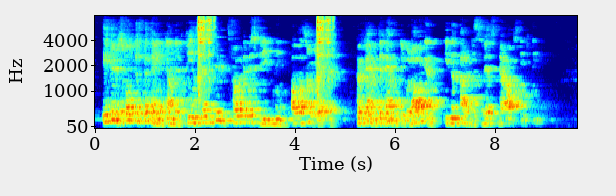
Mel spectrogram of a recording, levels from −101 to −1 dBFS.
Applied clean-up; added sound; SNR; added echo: classical method WPE with log-MMSE.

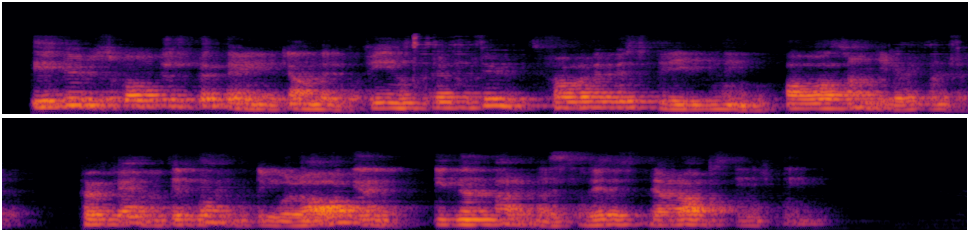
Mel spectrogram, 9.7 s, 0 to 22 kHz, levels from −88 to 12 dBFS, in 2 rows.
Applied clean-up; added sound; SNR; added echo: neural mask model DeepFilterNet 3.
